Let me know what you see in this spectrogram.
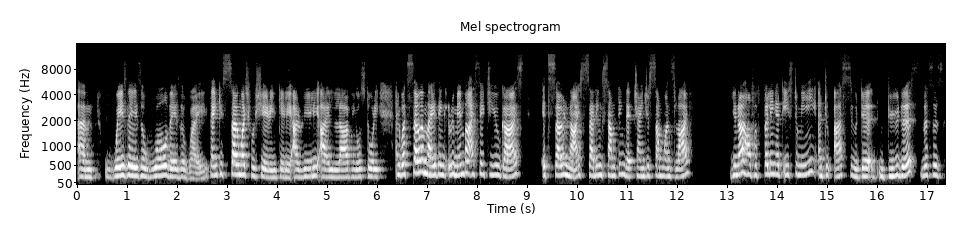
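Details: Adult woman speaking; ordinary speech.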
